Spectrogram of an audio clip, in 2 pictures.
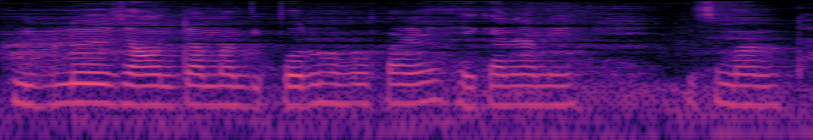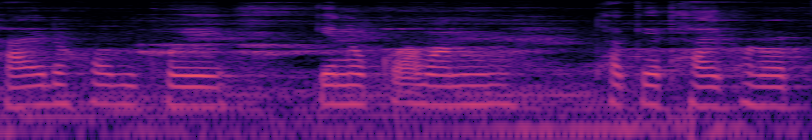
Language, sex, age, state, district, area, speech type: Assamese, female, 45-60, Assam, Golaghat, urban, spontaneous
